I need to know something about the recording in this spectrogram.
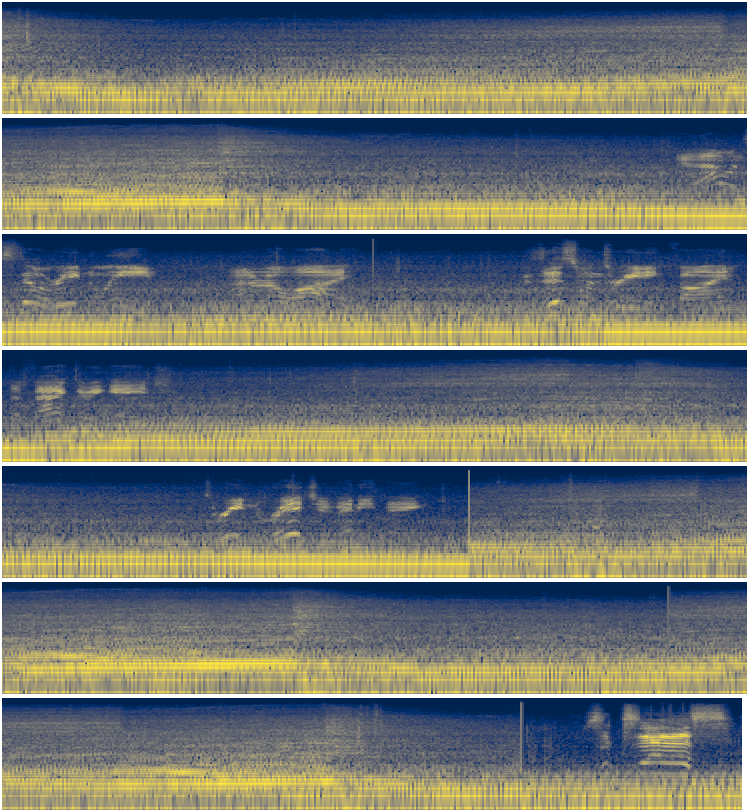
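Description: Turbocharged Subaru WRX flat-four engine heard from inside the car's cabin, pulling up through the gears several times. Its pitch rises on each pull and drops at the shift, with steadier cruising in the middle. With the exhaust leak repaired it is running well.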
